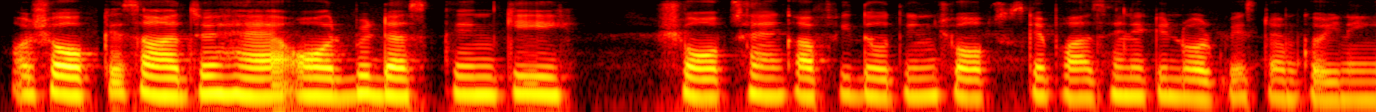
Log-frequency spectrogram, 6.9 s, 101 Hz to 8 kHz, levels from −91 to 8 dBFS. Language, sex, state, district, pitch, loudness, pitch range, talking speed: Hindi, female, Delhi, New Delhi, 190 Hz, -21 LUFS, 180-200 Hz, 235 wpm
